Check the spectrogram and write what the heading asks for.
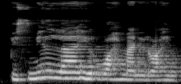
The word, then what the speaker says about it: Bismillahirrahmanirrahim: Harus jelas ya, bis-nya disukun. Ar-Rahman, jangan Ar-Rahman ya. Biasanya anak-anak bacanya seperti ini. Bismillahirrahmanirrahim. Salah ya. Yang benar Bismillahirrahmanirrahim. Kalimat ini artinya adalah dengan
